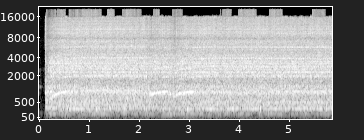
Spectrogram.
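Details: Chrysler Slant Six, freshly prepared with Lucas SAE 30 high-zinc break-in oil poured over the rockers and preliminary valve lash being set, cranked over by the starter with plugs out. Steady high whirring spin with a faint rhythmic pitch wobble and no firing.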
